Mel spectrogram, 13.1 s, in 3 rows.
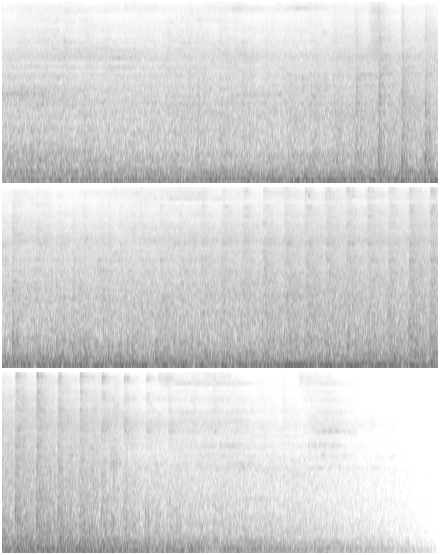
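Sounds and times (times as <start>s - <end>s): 
train passing by: 0.0s - 12.6s.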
